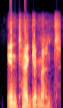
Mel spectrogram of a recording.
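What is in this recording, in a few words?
"Integument", American English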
